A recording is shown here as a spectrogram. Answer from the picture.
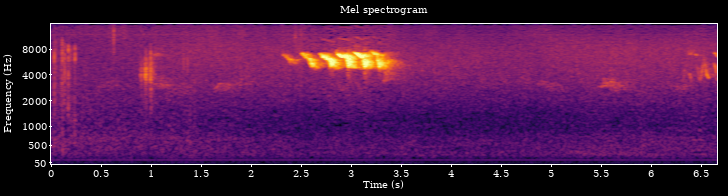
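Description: A songbird's short, fast trill of about six high, falling notes about two and a half seconds in, over a faint steady hum.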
